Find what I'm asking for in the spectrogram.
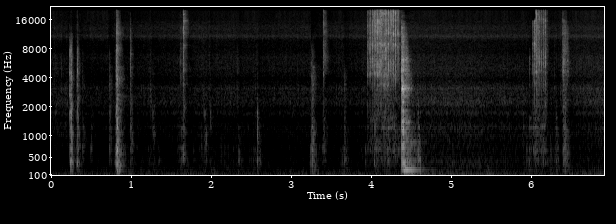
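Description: Torque wrench tightening a bolt on a Briggs Yard King lawnmower to 75 inch-pounds: a sparse series of sharp, quiet clicks, spaced irregularly, with one louder rattling burst midway.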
